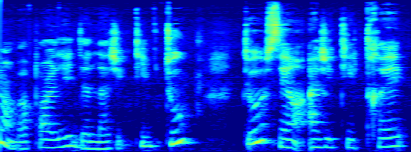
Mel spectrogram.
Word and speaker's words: tout: Alright, masculine singular tout. We do not pronounce the T.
